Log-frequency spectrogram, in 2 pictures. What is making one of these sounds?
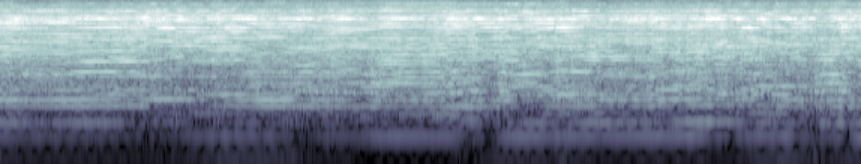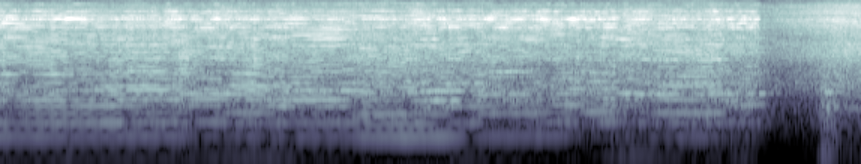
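An angle grinder whines loudly as it grinds against metal.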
